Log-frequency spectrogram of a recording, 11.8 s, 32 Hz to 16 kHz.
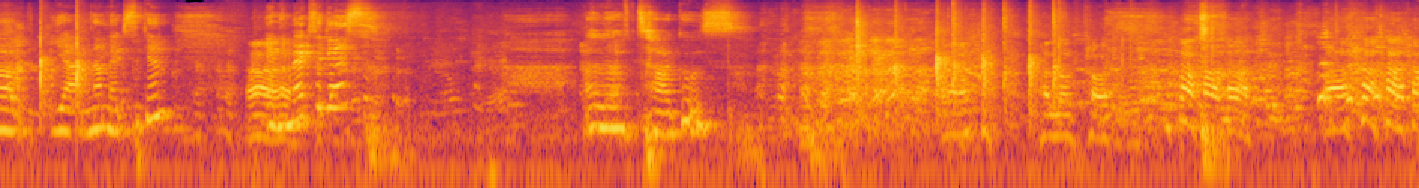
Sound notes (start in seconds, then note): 6.3 audience laughing; 10.7 laughing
